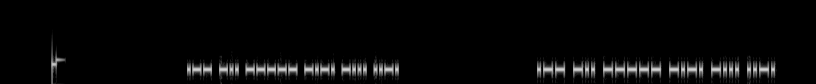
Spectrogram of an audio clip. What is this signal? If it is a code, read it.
Morse code, heard as a keyed tone, about 36 wpm, 700 Hz. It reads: WD0CBF WD0CBF
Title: Speed Racing - USA Call Signs 30wpm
